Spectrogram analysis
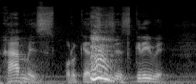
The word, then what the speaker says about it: James: que se llama james se escribe james pero todo el mundo lo pronuncia james y él dijo que él no se llamaba james él se llama james porque nos escribe y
